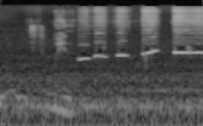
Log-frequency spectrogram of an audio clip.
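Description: Radio advert playing in a car: a voice calls "Win!", then a short whistled phrase of a few notes climbs in pitch and ends on a held note, over a low steady hum.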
